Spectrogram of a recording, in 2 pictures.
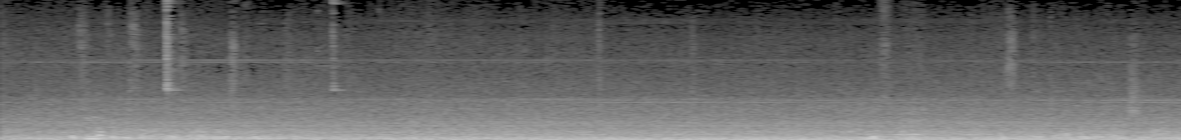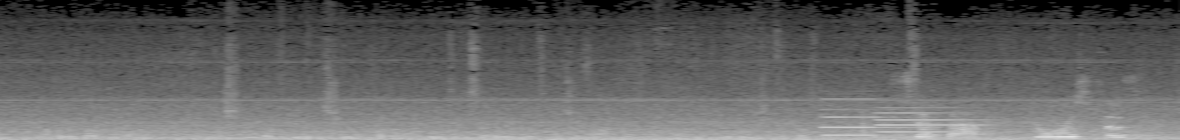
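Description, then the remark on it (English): Steady rumbling hum inside a Red Line subway car bound for Shady Grove, next stop Metro Center, with a low droning tone underneath, muffled voices mixed in, and a short rising electronic chime near the end. “This is a red line train to Shady Grove.”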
